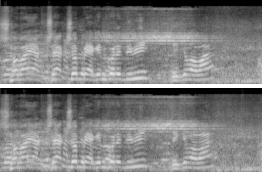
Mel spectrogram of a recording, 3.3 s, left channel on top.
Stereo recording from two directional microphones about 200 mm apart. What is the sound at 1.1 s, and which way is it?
Speech, 15° left (ahead or behind).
